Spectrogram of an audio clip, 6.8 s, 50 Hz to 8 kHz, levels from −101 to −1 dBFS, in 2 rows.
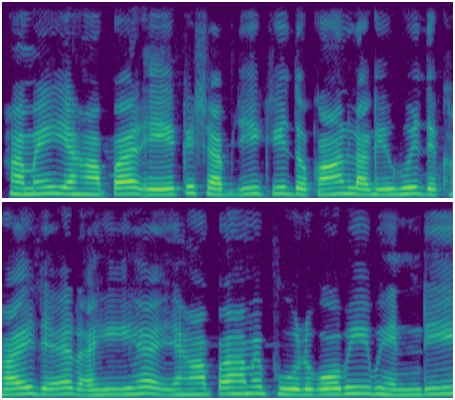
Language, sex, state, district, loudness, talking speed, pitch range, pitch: Hindi, female, Rajasthan, Churu, -26 LUFS, 170 wpm, 220-250 Hz, 235 Hz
